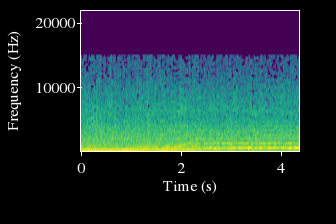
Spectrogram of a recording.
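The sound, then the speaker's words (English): Steady rain pours down over vines growing on trees in a dense, continuous hiss, water dripping off the tips of the leaves, with a low rumble fading out partway through and a faint thin tone lingering underneath. No voices are heard. “The rain pours over the vines growing on the trees, water dripping off the tips of the leaves.”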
